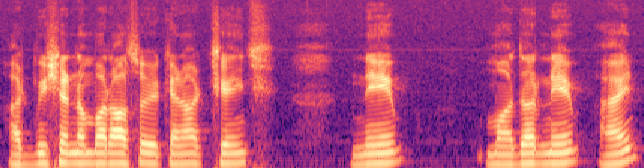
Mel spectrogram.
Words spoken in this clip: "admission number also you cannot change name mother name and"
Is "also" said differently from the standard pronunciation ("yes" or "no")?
yes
